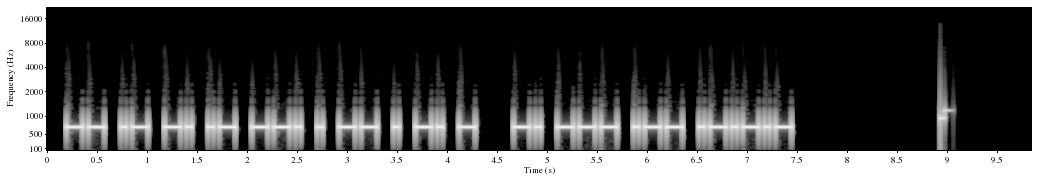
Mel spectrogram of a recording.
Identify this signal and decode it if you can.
Morse code, heard as a keyed tone, about 22 wpm, 700 Hz. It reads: MANAGEMENT NOW.
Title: Sentences from Top 1000 Words - Review Part 4 - 22wpm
